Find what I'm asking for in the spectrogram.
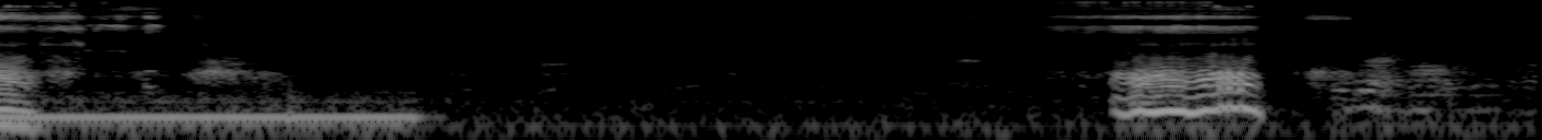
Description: Dog is totally out after eating a big meal. #dogs #snoring #sleeping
